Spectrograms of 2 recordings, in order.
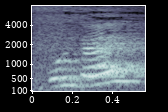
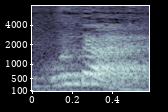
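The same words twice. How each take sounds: The two takes are said the same way.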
